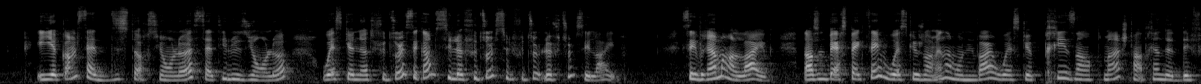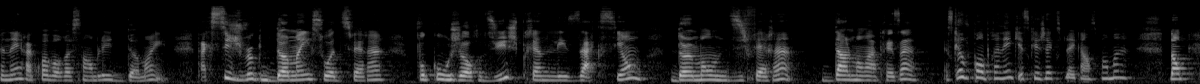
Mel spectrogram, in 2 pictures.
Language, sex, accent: English, female, Canadian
